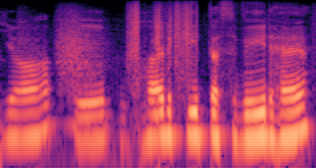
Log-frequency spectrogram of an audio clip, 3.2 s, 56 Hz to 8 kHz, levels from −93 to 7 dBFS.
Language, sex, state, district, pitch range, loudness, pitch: Hindi, male, Bihar, Patna, 135-150 Hz, -15 LUFS, 140 Hz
